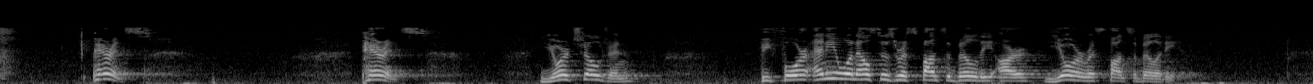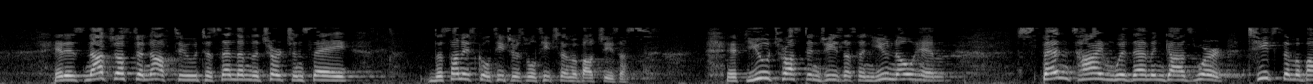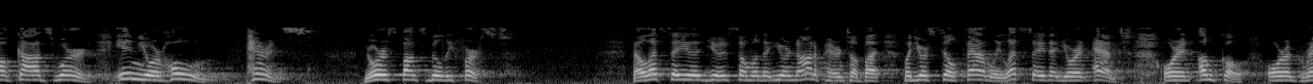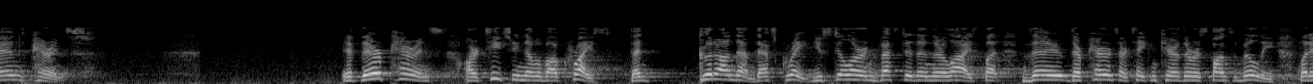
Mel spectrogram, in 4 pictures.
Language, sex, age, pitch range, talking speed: English, male, 40-59, 185-230 Hz, 140 wpm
